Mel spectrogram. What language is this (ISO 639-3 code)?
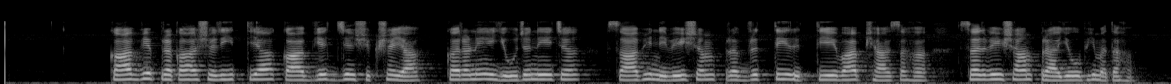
san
